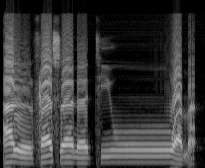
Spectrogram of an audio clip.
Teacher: di sini harus dibaca dengan memasukkan tanwinnya kepada huruf waw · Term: idgham bi gunnah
